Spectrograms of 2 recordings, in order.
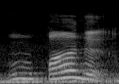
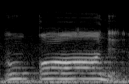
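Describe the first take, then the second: First: The final vowel is short, ending with a bounce. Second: The final vowel is drawn out long. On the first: The speaker calls it right. "qalqalah tanpa dipanjangkan" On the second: The speaker calls it wrong. "biasanya itu ke bawah lagu lama ya, ... bukan seperti itu"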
